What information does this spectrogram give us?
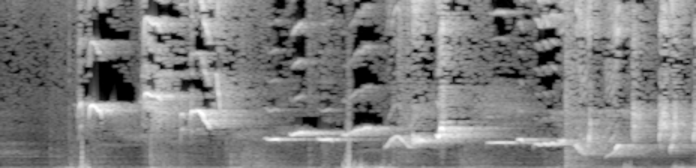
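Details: White-rumped shama, local native bird from Bahorok, whose song is said to rouse other shamas: varied warbled phrases mixing high chirps with long, clear downslurred whistles, interrupted by sharp clicks.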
